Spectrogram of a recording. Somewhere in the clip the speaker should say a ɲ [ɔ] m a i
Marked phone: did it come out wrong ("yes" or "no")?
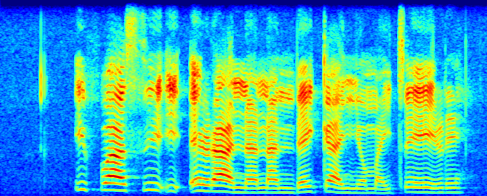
no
